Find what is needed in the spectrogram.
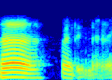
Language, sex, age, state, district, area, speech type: Kannada, female, 60+, Karnataka, Gulbarga, urban, conversation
